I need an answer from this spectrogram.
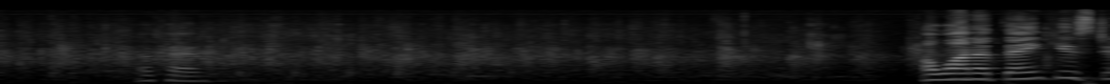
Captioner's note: room applauds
